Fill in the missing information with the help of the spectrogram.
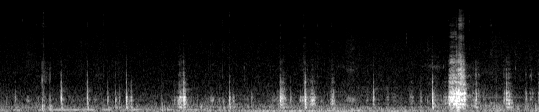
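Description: Faint clicks and small scrapes of fingers working a brush spring and clip back onto the small electric motor of an American Flyer whistling billboard, over a faint steady hum. A louder rustle about nine seconds in.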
